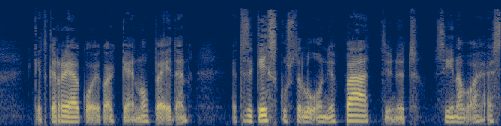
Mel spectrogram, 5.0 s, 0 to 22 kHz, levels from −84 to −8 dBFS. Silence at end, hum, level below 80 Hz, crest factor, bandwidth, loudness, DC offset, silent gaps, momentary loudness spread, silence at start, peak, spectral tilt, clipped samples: 0 s; none; -66 dBFS; 22 dB; 16.5 kHz; -27 LUFS; under 0.1%; none; 14 LU; 0.35 s; -6 dBFS; -5 dB/octave; under 0.1%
